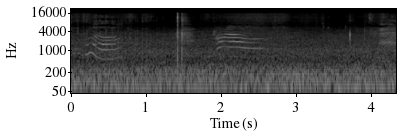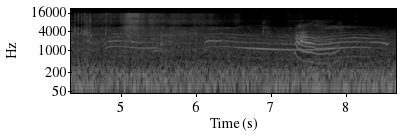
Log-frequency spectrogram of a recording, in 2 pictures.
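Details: Street cats fighting, one troubled cat attacking the others; a descending meow, several level drawn-out cries, then a loud rising and falling wail near the end, over continuous low outdoor noise.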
